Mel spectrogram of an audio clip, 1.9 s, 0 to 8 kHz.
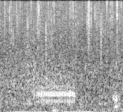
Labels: {"label": "biophony, croak", "recorder": "SoundTrap 500"}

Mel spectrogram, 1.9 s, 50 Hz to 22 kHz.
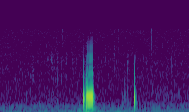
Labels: {"label": "biophony, knock croak", "recorder": "SoundTrap 300"}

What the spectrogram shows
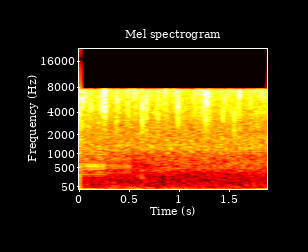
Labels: {"label": "biophony, croak", "recorder": "SoundTrap 500"}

